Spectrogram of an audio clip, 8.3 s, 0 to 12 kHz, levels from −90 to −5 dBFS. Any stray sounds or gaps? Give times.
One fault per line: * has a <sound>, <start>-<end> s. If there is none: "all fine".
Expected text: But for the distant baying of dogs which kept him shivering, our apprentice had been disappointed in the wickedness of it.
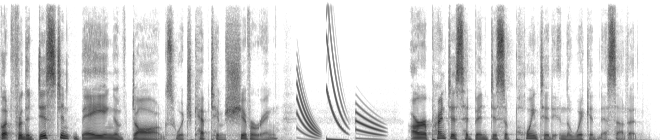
* has a chirp, 3.7-4.9 s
